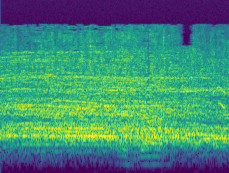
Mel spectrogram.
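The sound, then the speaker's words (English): Thousands of supporters at a President Trump rally in Winston-Salem, North Carolina, on a Tuesday night cheer and chant "We love you", producing a dense, unbroken roar of many voices that stays loud and steady for the whole couple of seconds. “President Trump was momentarily overwhelmed by chants of "We love you" by thousands of supporters at a rally in Winston-Salem, North Carolina, Tuesday night.”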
